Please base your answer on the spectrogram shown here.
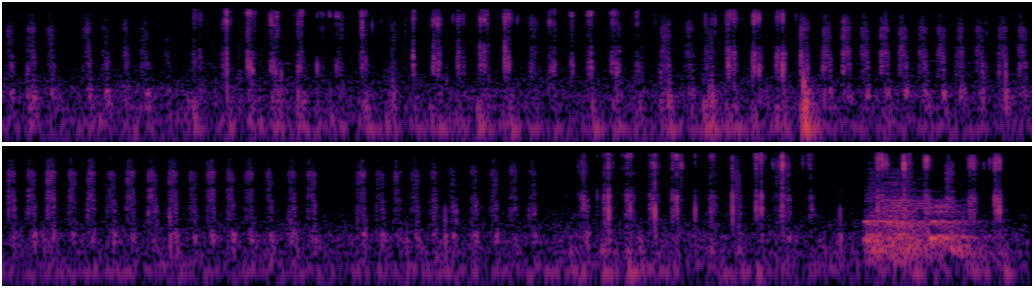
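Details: Pet guinea pig being fed, munching steadily: rapid, regular crunchy chewing clicks through most of the recording, a brief pause near the middle, and a louder rustling burst toward the end.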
